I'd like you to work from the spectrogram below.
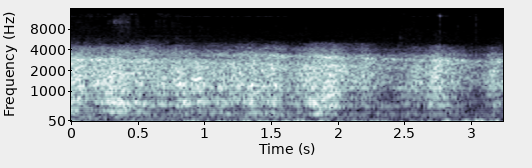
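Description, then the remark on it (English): An A-10 Warthog military jet, one of several, roars overhead with a steady, loud, rushing engine noise that holds at an even level throughout, with no voices present. “Oh, an A-10 Warthog. Here's another one.”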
